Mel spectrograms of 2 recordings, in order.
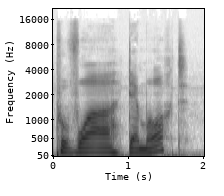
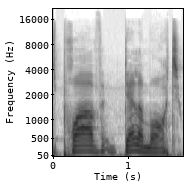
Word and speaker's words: pouvoir des morts: So instead of saying pouvoir des morts, which is power of the dead, he says poivre de la mort, which means pepper of the dead.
